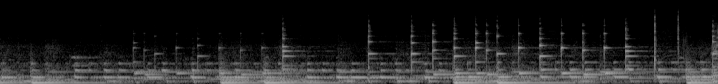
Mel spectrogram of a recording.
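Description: A mobile phone plays a melodic ringtone continuously, a bright repeating tune of electronic notes, fairly close and steady throughout.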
